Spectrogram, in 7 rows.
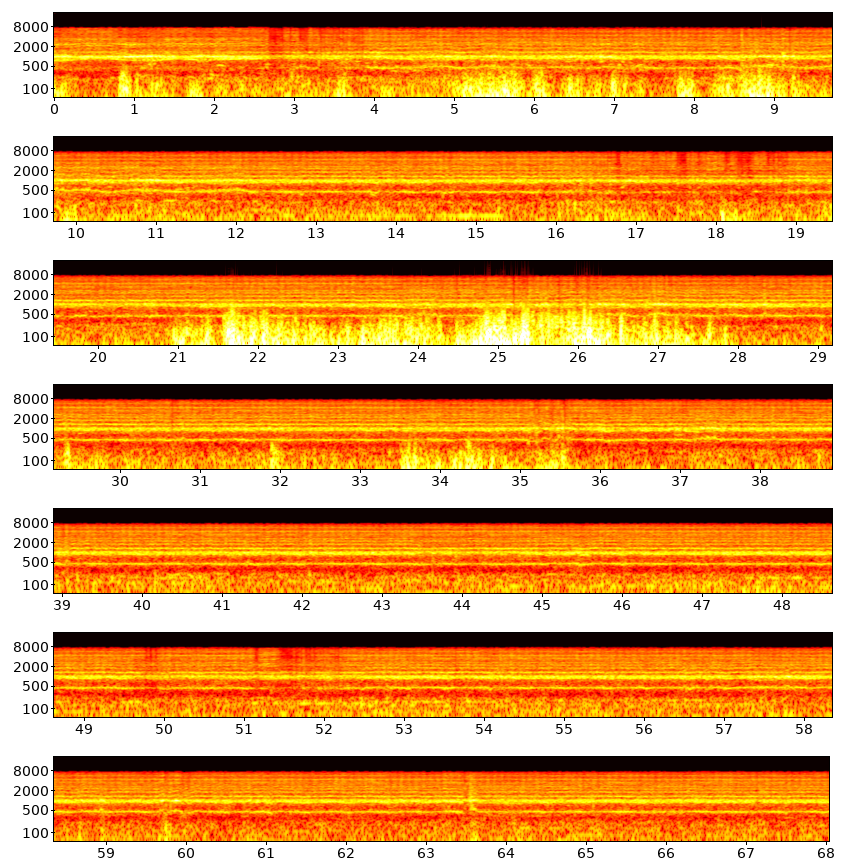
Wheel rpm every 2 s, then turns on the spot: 120, 120, 110, 120, 110, 110, 110, 110, 120, 110, 120, 110, 120, 120, 110, 120, 120, 110, 110, 120, 120, 120, 110, 110, 110, 110, 110, 120, 110, 120, 110, 110, 120, 110.
none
